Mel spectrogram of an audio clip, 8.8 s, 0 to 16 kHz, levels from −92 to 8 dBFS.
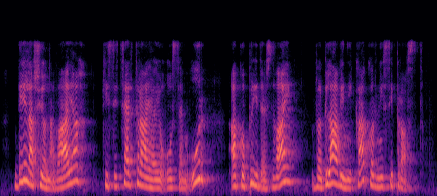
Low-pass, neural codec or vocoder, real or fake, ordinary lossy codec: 7.2 kHz; codec, 16 kHz, 8 kbps, FreqCodec, smaller model; fake; none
